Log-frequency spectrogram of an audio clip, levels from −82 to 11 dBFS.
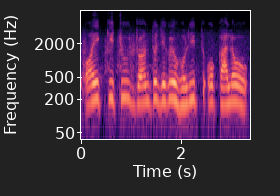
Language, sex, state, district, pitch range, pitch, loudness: Bengali, male, West Bengal, Cooch Behar, 170-205 Hz, 185 Hz, -15 LUFS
